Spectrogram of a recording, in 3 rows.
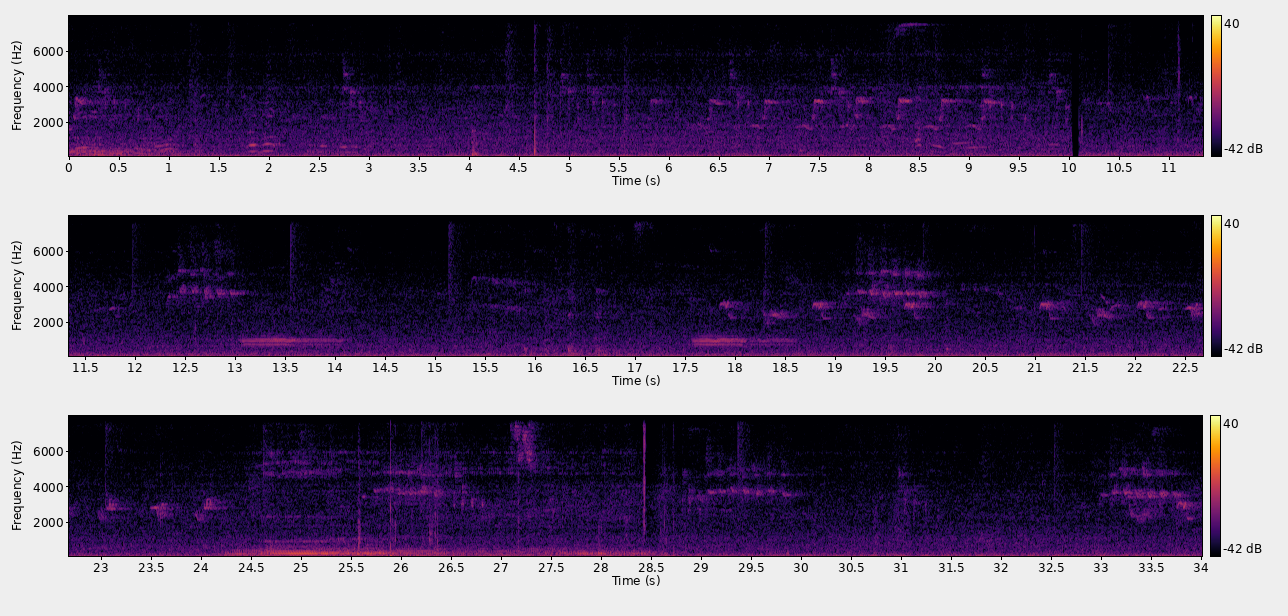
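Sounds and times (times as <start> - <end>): low hum: 24.2 - 29.3.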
